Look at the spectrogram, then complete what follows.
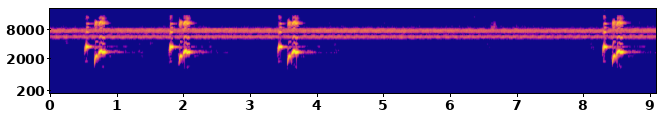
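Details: Sooty-headed bulbul song meant to attract wild bulbuls: three quick bubbly whistled phrases in succession, a pause of several seconds, then one more phrase, all over a thin constant high-pitched tone.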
